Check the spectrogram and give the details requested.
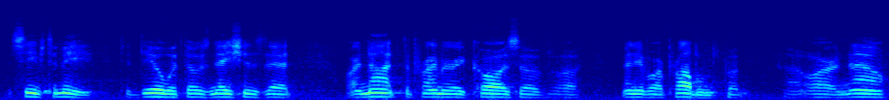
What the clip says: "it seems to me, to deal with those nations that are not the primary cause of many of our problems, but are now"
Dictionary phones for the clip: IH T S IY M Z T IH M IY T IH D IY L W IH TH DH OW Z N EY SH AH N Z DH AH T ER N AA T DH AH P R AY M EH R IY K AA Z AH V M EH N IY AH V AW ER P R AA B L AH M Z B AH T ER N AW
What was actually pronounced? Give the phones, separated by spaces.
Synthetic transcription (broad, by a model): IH T S IY M Z T IH M IY T IH D IY L W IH DH OW Z N EY SH AH N Z DH AH T ER N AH T DH AH P R AY M EH R IY K AA Z AH V M EH N IY AH V AW ER P R AA B L AH M Z B AH T ER N AW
